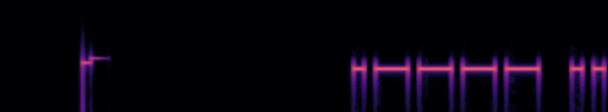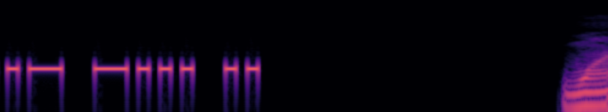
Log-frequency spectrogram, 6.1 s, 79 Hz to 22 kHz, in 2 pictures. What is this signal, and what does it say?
Morse code, heard as a keyed tone, about 22 wpm, 700 Hz. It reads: 1VBI
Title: Four Challenging Letter-Number Combinations 22wpm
